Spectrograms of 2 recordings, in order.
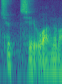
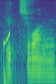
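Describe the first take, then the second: First: The word begins with a ch sound. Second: The word begins with a y sound.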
